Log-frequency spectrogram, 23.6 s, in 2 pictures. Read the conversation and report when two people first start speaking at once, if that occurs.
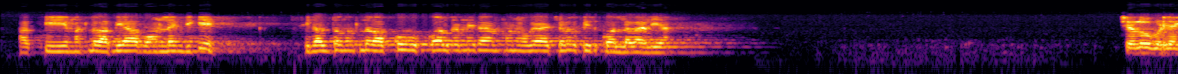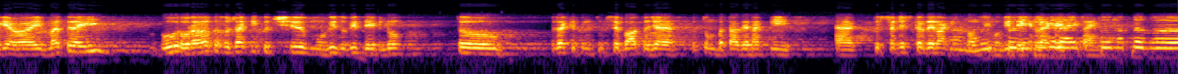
21.3 s

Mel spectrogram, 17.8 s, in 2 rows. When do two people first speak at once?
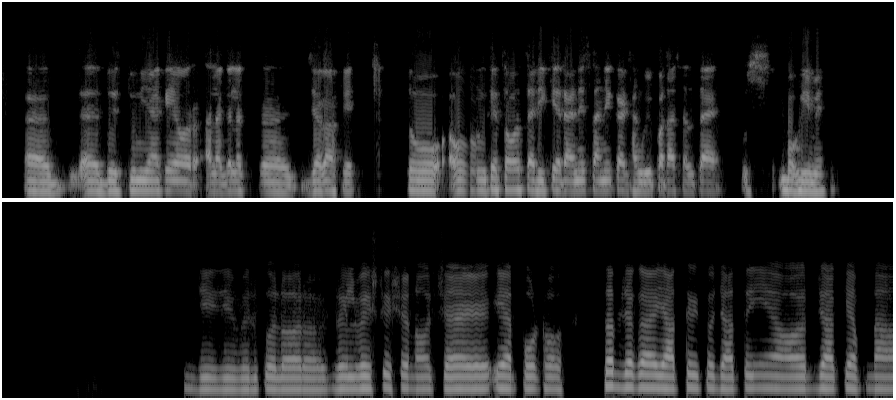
none

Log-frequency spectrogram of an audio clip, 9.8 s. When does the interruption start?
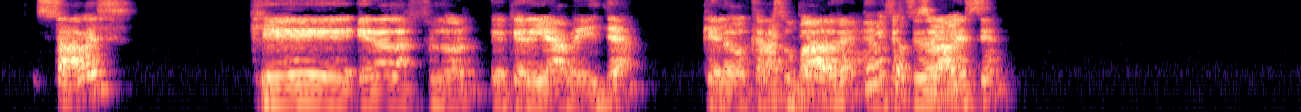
5.8 s

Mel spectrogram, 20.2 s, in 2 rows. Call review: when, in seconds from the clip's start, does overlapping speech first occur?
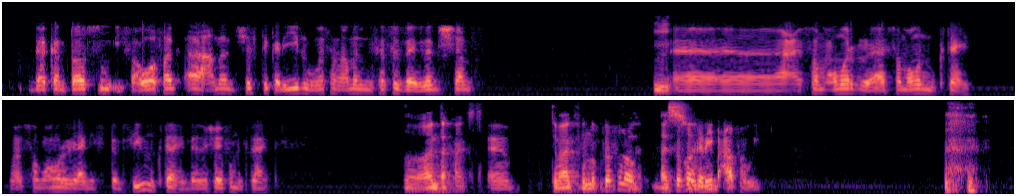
15.9 s

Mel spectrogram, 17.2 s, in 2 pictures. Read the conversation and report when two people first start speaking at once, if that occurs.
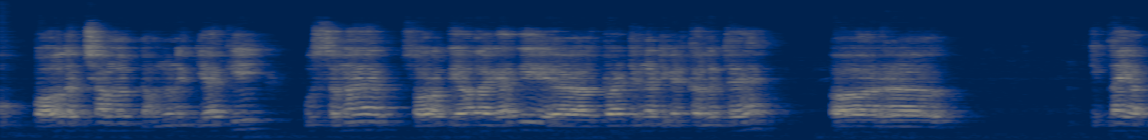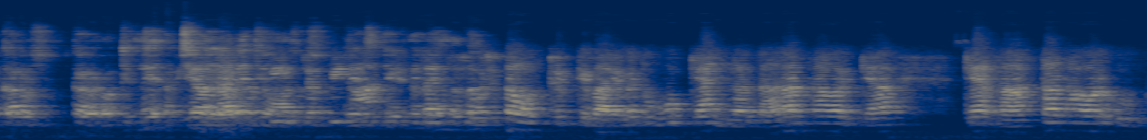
9.8 s

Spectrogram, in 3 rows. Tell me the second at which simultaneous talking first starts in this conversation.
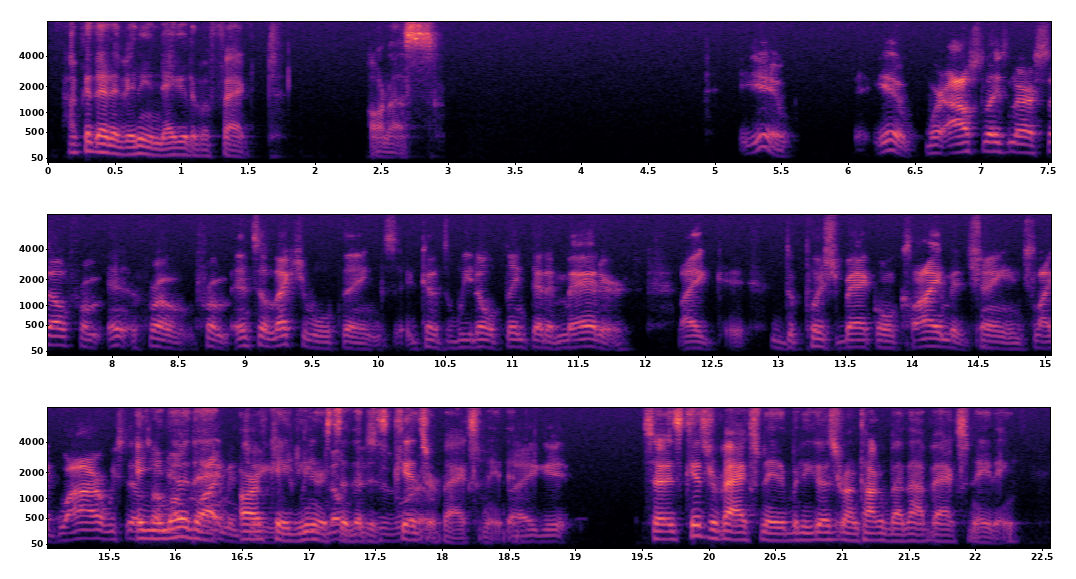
15.7 s

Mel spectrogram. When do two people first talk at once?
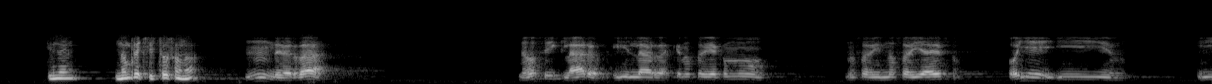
none

